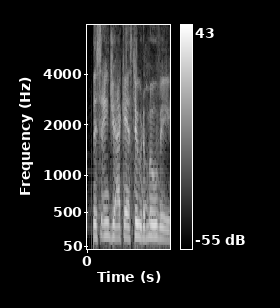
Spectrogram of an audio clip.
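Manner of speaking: put-on Delaware County (Delco) accent. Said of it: "and with the Delco accent".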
